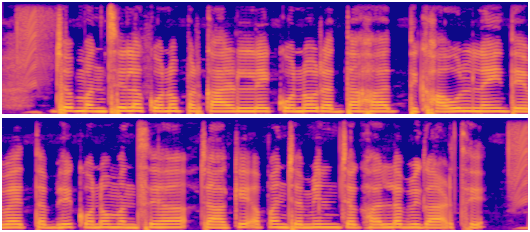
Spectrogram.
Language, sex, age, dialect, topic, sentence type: Chhattisgarhi, female, 18-24, Central, banking, statement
